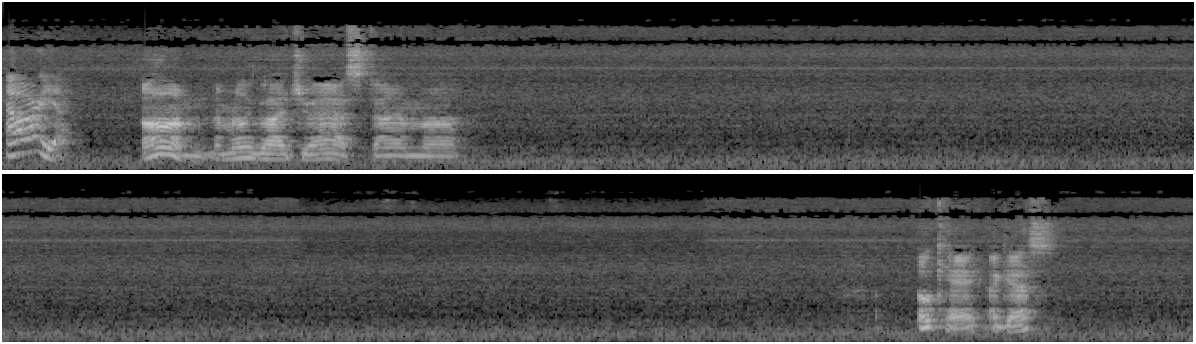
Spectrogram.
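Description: A young man speaks into a phone.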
